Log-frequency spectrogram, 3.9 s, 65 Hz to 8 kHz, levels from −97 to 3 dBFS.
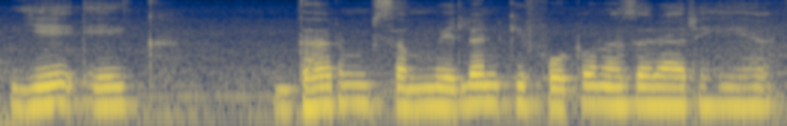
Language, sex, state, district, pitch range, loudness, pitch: Hindi, male, Gujarat, Valsad, 140-150 Hz, -15 LUFS, 145 Hz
